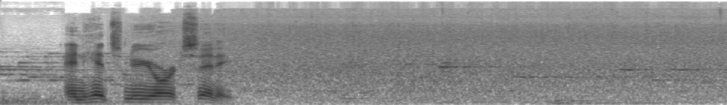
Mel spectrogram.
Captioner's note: rain pouring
